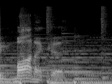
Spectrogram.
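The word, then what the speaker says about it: Monika: is the ball huh that's not how you say my name at all also that joke makes no sense in translation ha ha ha ha it doesn't because it you say Monica instead of Monique oh no it's mine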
